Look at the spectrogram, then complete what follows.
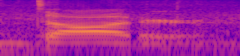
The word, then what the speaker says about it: dodder: It is daughter. Daughter. It's spelled D-O-D-D-E-R.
